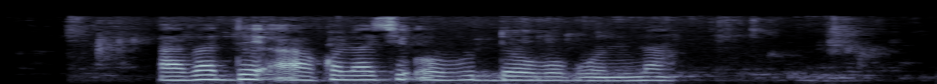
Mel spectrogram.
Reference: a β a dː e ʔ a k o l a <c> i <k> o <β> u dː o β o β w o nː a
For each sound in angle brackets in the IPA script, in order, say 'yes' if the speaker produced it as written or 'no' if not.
yes, no, yes

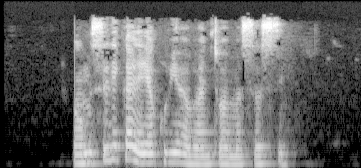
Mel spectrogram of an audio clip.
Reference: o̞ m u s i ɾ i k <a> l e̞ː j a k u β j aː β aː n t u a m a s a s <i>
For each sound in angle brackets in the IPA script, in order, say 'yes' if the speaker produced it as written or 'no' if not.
yes, yes

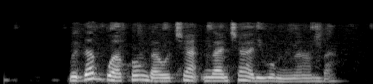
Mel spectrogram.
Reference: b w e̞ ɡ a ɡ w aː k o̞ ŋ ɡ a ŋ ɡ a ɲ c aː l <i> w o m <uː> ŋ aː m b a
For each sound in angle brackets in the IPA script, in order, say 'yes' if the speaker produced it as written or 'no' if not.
yes, no

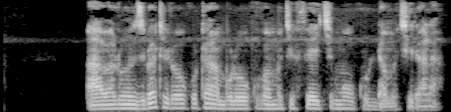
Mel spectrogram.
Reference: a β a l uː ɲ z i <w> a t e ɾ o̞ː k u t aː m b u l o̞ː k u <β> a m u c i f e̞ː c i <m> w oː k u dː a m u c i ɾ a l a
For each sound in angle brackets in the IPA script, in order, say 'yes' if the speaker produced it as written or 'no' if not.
no, no, yes

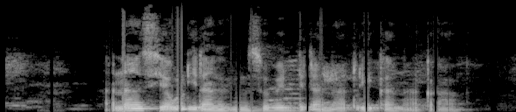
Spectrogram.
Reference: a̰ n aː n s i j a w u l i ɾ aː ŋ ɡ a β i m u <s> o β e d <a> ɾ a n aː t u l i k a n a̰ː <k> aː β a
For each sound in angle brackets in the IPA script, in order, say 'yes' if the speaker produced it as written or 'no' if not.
yes, no, yes

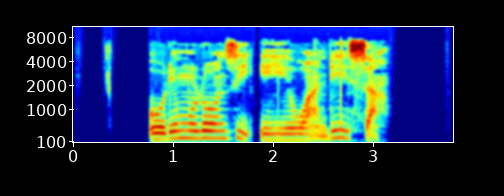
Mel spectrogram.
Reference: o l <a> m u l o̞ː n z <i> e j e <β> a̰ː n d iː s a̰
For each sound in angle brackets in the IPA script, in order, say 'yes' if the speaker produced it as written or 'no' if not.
no, yes, no

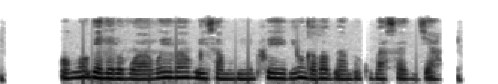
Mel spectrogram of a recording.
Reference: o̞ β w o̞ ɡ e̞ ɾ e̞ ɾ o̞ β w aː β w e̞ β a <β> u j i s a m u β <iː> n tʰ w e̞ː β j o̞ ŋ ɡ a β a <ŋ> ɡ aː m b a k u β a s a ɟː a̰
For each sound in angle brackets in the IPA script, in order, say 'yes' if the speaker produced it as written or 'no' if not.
yes, yes, no

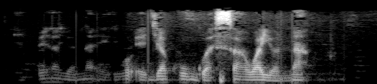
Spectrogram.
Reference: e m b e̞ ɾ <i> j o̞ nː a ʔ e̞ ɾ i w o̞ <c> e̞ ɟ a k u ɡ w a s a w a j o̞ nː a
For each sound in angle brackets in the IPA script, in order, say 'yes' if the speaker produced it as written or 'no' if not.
no, no

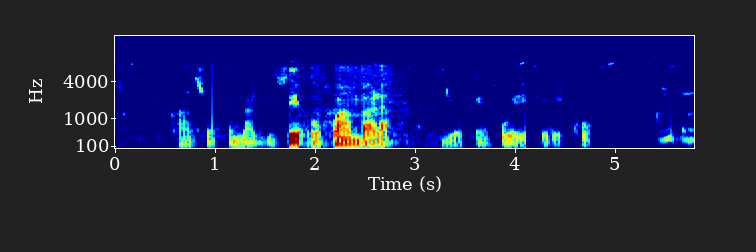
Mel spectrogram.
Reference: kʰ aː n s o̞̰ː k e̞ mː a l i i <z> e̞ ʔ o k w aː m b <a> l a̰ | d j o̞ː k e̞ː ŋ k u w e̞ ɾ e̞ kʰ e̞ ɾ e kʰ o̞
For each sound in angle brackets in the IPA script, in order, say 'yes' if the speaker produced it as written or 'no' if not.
yes, yes

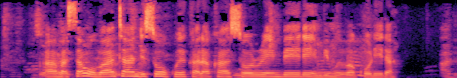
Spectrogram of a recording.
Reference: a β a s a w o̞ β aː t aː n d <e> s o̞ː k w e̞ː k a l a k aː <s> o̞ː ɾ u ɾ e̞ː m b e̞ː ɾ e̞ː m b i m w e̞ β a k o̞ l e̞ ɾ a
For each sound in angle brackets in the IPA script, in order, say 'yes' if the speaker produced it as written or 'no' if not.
no, yes

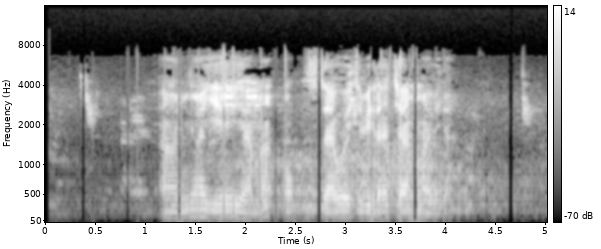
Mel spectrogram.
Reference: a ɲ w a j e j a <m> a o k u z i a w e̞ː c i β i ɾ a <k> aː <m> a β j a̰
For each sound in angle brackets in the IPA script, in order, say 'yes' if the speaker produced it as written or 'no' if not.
yes, no, yes

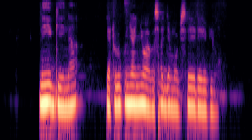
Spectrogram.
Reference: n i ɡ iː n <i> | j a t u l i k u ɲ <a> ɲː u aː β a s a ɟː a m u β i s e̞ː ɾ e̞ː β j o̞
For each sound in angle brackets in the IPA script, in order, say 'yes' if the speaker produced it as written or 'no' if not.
no, yes

